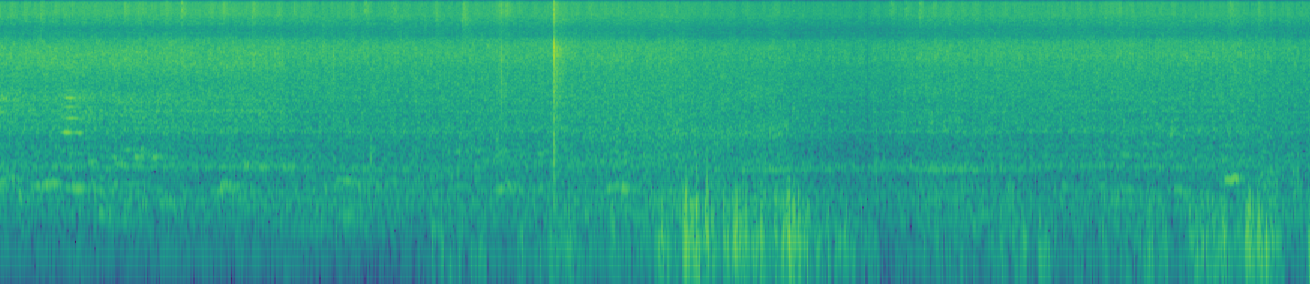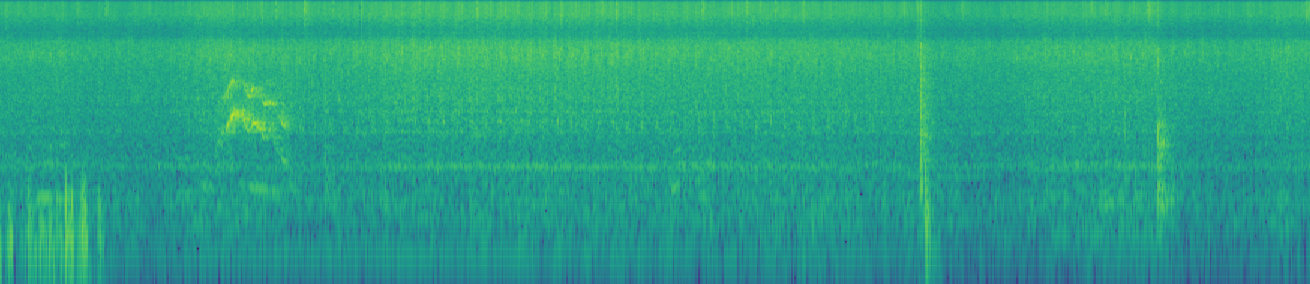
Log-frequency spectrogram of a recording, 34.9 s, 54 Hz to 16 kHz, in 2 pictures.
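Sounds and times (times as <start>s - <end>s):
electric fans rushing air: 0.0s - 34.9s.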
